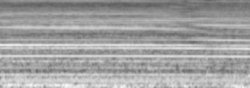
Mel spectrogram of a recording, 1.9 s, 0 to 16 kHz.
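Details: 2010 BMW 535 xDrive electric coolant pump running after the water pump and thermostat were replaced: a steady, even hum with a constant high whine and no rattles or surging. Normal.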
